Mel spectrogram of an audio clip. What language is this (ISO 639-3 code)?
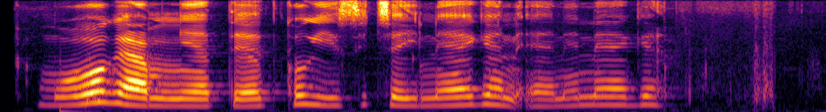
kln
